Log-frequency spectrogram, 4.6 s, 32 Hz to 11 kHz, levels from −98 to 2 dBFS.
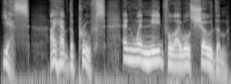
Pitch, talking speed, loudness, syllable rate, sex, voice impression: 125 Hz, 155 wpm, -16 LUFS, 3.5 syllables/s, male, very masculine, old, thick, relaxed, slightly powerful, bright, soft, slightly clear, fluent, slightly raspy, cool, intellectual, sincere, very calm, very mature, friendly, reassuring, slightly unique, slightly elegant, slightly wild, sweet, lively, kind, slightly modest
